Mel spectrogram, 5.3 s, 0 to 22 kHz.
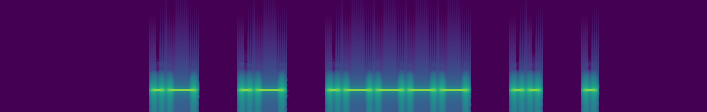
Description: Morse code, heard as a keyed tone, about 20 wpm, spaced as for 15 wpm, 700 Hz. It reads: AA1IE
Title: 076 Lesson 13g - Letter L - Call Signs 20wpm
